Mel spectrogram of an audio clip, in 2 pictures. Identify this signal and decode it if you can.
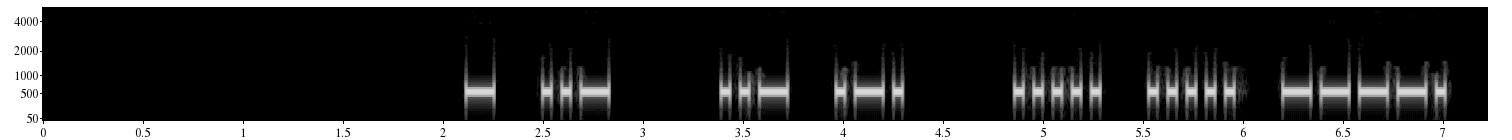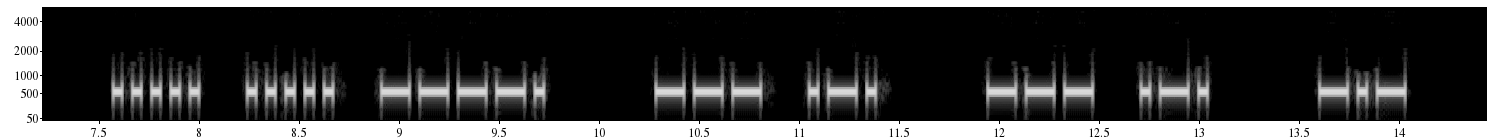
Morse code, heard as a keyed tone, about 24 wpm, spaced as for 20 wpm, 550 Hz. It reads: TU UR 559 559 OR OR K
